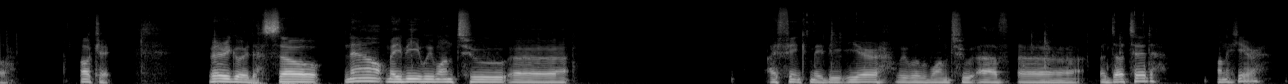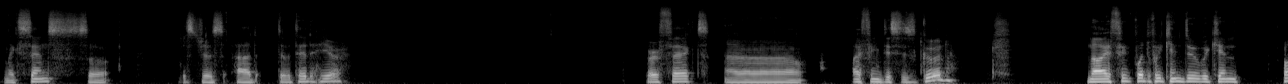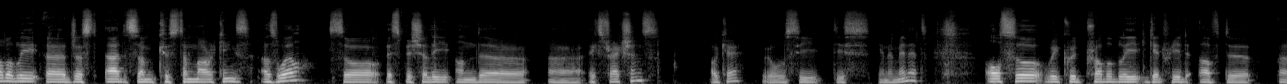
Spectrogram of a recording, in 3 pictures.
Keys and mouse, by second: 4.1 shift+middle drag, 5.4-5.7 shift+middle drag, 7.1 shift+middle click, 8.1 click, 8.3 q, 10.1 click, 10.6 Tab, 10.9 2, 11.1 click, 11.3 alt+click, 14.2 click, 14.8 Tab, 15.0 q, 18.4 click.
